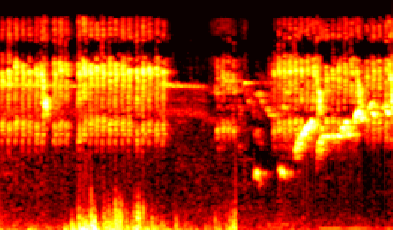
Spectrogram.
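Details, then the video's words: White-rumped shama with a sparrow-flavoured song, giving rapid harsh chattering, a brief lull, then clearer whistled slurs and fast twittering phrases, with low thumping noises early on. "murai rasa gereja"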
